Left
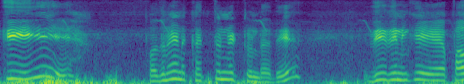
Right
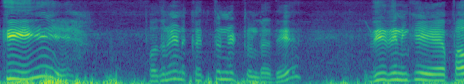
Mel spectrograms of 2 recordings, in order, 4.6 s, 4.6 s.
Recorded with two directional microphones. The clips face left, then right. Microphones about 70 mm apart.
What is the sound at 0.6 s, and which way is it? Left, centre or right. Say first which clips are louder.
Speech: left 1 dB; left.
